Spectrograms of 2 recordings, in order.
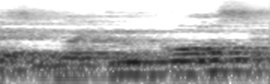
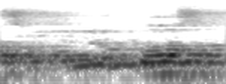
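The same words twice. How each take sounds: First: Said in the usual way. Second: "si no hay glucosa" repeated softer, lingering on "glucosa"; softer repeat for emphasis. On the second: Shown as a demonstration. Teacher repeats the key condition after "ojo", softer. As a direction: say "glucosa" again, softer and pointed.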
